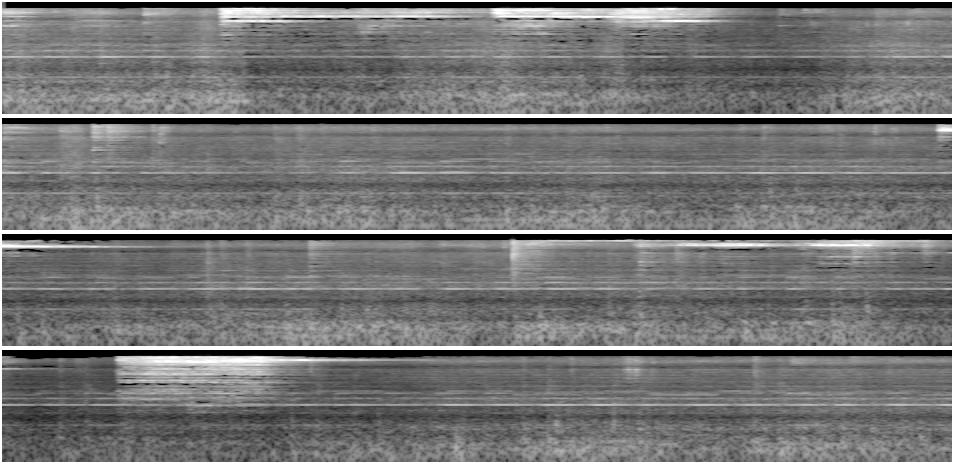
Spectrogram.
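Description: Freight train of container wagons rolling past at a level crossing: a continuous low rumble of wheels on rail, with high wheel squeal breaking out in short bursts several times. A steady high tone runs underneath.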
